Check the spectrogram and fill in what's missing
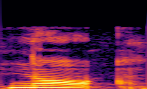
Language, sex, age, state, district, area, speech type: Bodo, female, 60+, Assam, Chirang, rural, read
